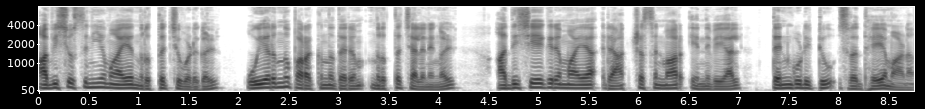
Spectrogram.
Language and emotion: Malayalam, neutral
